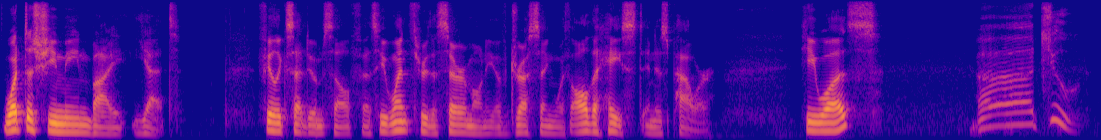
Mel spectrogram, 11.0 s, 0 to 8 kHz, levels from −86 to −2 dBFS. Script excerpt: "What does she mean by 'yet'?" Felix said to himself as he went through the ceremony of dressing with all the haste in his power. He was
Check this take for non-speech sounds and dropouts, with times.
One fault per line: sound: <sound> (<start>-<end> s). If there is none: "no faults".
sound: sneeze (9.7-10.8 s)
